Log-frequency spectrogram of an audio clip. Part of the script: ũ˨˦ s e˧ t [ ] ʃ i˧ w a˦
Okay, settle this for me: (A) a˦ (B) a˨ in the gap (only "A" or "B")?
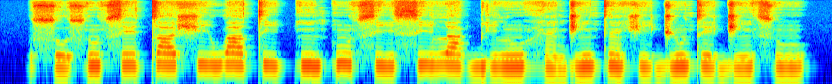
A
